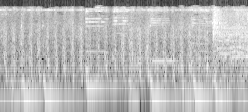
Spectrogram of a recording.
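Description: Helicopter rotor chopping in fast, even, heavy thumps, mixed with a music track.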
